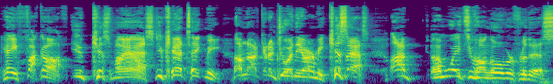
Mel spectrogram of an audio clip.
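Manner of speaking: high-pitched indignant shouting; kicking and screaming. Acted. Half-orc to press gang, high screaming protest. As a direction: yell it high, struggling against being dragged off. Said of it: "he's kicking and screaming".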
